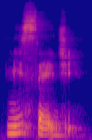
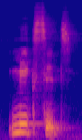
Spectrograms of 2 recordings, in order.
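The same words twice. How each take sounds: First: The word ends with a d sound. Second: The word ends with a soft t sound. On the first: The speaker calls it wrong. "o som do D não sai... Não fica mixed" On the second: The speaker calls it right. "é mais um Tzinho no final, um som de t"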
